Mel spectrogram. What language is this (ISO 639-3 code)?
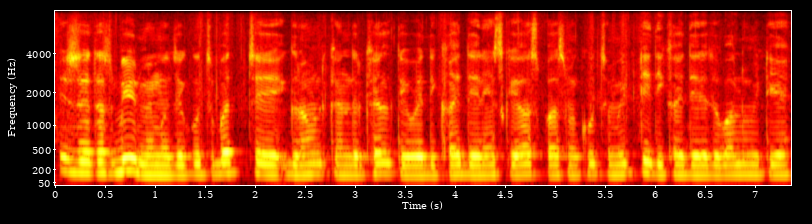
hin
